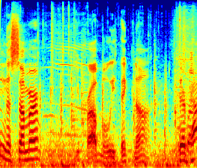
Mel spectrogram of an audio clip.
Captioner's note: people screaming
